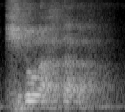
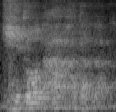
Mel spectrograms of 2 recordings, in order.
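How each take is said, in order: First: Slow, low 기도나 하다가 with weight on 기도나; resigned stress on 기도나. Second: Slow, softer 기도나 하다가 with 기도나 stressed; quieter stress on 기도나. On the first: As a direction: lean on 기도나, let 하다가 sink. (기도나를 힘주어 느리게) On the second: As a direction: repeat it softly, lingering on 기도나. (기도나를 조용히 강조) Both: Shown as a demonstration. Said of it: "그 목사님 말 그 본세를 보세요".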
